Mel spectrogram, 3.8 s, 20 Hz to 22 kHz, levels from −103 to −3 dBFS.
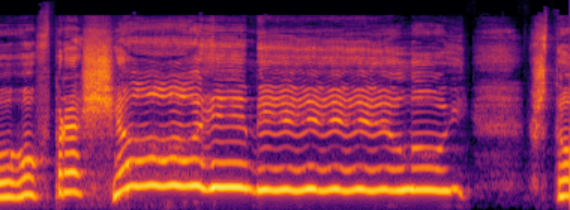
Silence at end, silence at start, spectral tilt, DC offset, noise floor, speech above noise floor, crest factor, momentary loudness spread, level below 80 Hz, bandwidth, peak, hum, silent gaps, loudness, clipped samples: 0 s; 0 s; -0.5 dB/octave; under 0.1%; -39 dBFS; 22 dB; 12 dB; 8 LU; -84 dBFS; 15.5 kHz; -6 dBFS; none; none; -18 LUFS; under 0.1%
